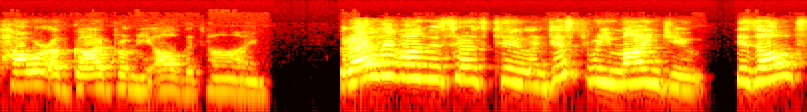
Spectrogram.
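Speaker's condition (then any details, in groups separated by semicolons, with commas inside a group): No condition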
